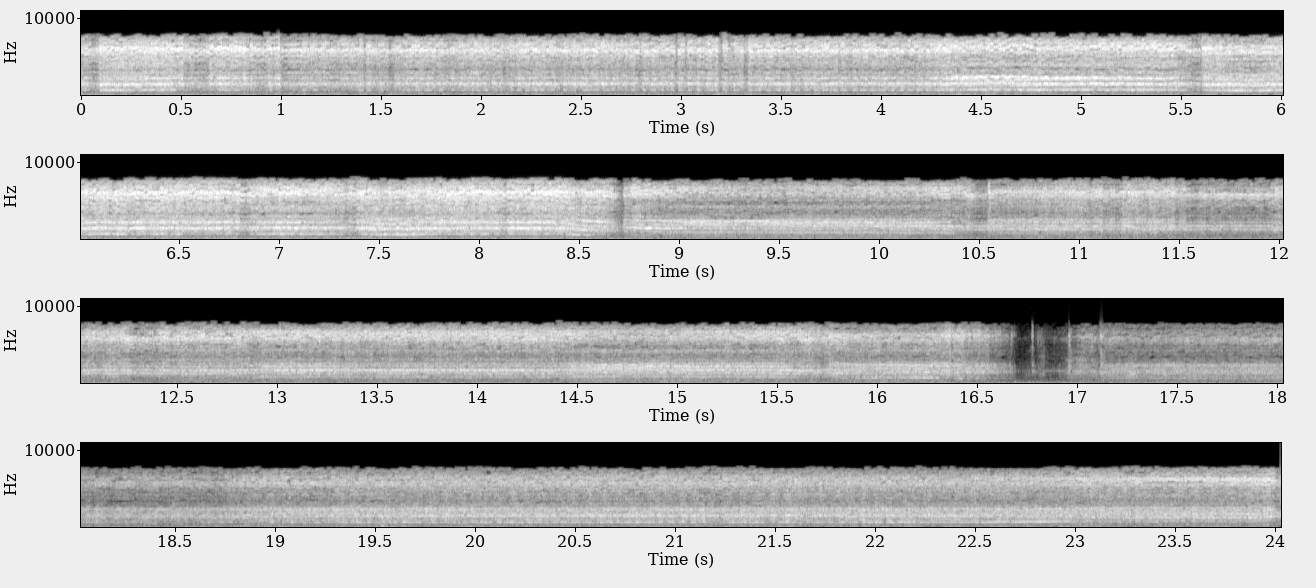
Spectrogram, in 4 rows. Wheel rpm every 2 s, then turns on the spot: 200, 200, 200, 190, 130, 120, 110, 90, 50, 100, 110, 130.
none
